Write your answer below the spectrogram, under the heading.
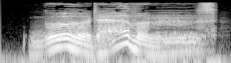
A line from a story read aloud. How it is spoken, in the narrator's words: gasped the man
